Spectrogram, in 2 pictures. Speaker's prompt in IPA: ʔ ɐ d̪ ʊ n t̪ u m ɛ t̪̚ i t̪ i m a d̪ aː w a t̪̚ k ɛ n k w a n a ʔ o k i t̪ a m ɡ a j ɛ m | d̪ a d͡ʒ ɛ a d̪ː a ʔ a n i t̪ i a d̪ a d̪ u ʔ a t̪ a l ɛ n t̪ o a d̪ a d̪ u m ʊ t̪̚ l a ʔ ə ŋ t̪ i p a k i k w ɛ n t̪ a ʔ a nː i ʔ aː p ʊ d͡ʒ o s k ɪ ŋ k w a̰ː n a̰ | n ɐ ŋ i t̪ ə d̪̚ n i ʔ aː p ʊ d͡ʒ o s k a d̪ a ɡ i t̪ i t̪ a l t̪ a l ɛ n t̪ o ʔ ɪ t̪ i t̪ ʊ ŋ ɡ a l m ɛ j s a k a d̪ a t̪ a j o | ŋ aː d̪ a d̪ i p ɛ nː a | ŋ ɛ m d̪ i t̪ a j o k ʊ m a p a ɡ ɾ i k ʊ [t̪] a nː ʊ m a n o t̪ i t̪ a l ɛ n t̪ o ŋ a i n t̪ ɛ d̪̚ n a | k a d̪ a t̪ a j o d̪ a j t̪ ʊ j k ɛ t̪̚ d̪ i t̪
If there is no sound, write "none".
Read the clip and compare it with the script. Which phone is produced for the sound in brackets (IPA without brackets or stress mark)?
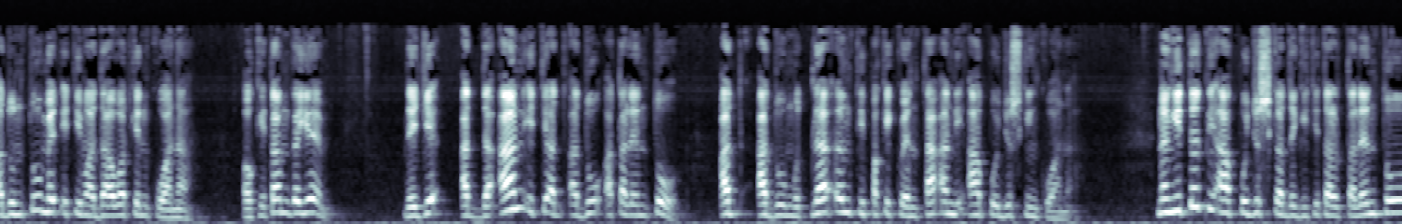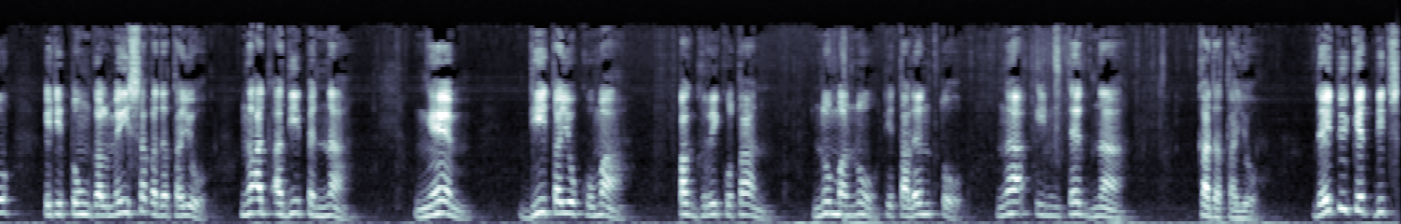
t̪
